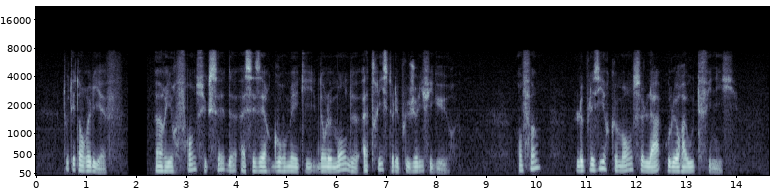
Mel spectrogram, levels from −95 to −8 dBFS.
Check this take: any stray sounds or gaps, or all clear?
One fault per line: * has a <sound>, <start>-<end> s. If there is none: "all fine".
all fine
